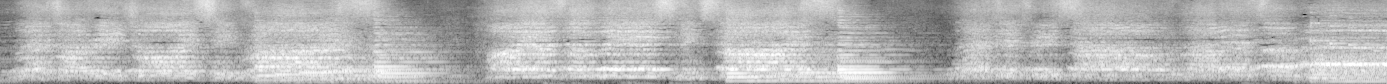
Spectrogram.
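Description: High-school honor choir singing in harmony, phrase after phrase, with short breaks about three and a half and seven seconds in.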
